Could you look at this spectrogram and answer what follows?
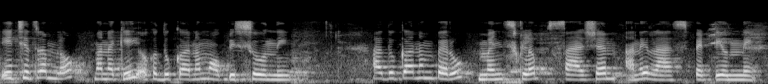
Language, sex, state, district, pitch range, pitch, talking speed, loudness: Telugu, female, Telangana, Mahabubabad, 220-270 Hz, 240 Hz, 125 wpm, -13 LUFS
